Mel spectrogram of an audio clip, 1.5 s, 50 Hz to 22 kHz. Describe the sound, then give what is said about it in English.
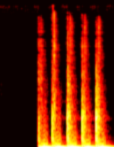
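Someone raps on a hotel room door at 1:30 a.m., five times in quick, even succession, the heavy knocks loud after a moment of silence, with no voices. “It was 1:30 a.m. and there was somebody at my door.”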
